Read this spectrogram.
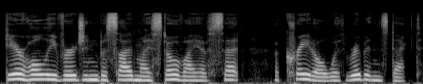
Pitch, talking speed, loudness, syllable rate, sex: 200 Hz, 200 wpm, -17 LUFS, 5.7 syllables/s, female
